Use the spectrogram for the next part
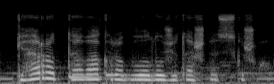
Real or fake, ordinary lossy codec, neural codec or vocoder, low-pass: real; Opus, 24 kbps; none; 10.8 kHz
